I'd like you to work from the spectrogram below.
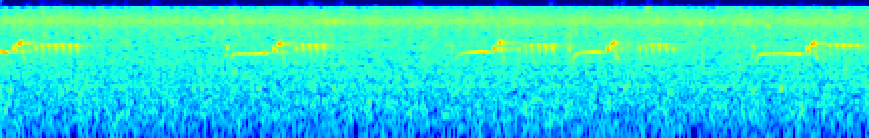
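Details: Ngerol song of a prenjak, a prinia: five phrases, each a clear whistle climbing into a high trill, repeated every one to two seconds over steady rushing background noise.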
